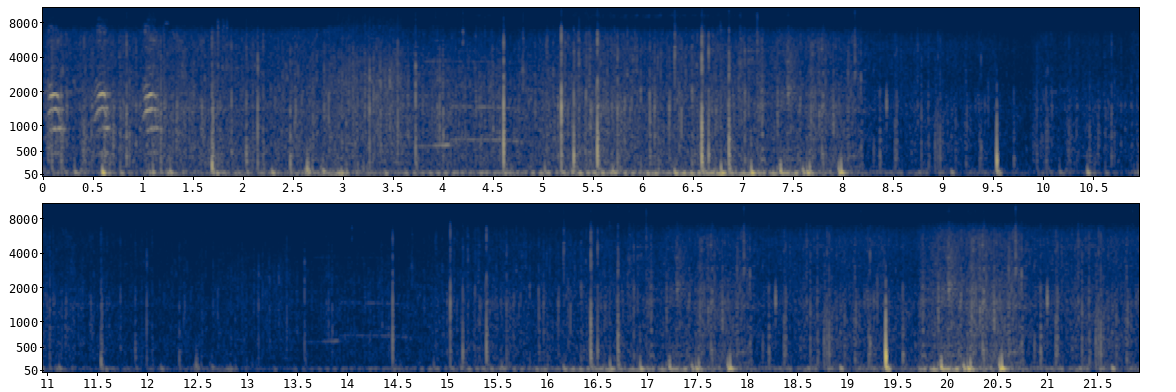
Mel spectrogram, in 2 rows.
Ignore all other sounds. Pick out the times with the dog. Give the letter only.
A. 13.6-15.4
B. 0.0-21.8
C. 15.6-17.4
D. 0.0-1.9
D.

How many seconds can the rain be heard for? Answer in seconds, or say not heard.
22 s.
